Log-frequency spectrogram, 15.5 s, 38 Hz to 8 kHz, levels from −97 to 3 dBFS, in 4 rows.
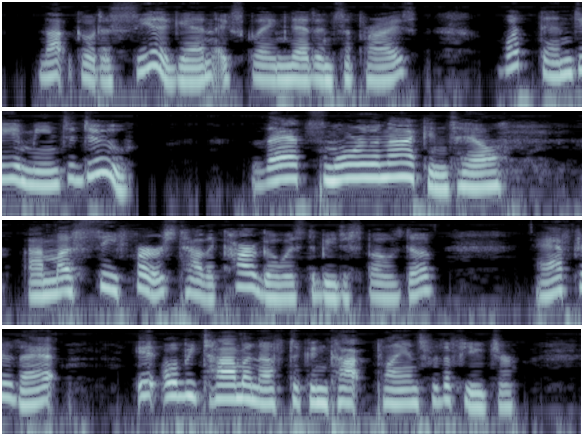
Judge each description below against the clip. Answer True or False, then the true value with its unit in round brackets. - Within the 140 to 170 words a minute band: False (180 wpm)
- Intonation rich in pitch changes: True (6.5 semitones)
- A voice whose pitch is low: False (190 Hz)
